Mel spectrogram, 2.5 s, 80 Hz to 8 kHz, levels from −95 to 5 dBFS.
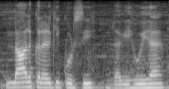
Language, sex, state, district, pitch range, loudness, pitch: Hindi, male, Bihar, Patna, 130-150 Hz, -16 LUFS, 135 Hz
